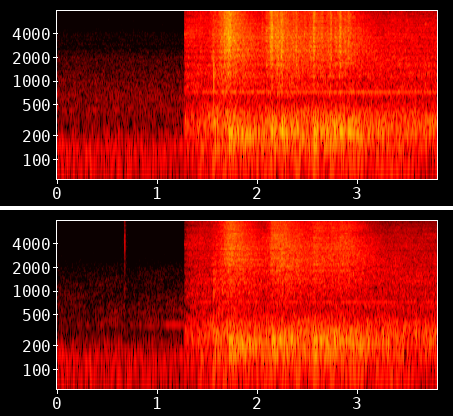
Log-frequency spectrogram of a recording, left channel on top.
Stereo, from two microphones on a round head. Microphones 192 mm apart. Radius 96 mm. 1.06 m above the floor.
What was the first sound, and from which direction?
A bird, 45° left (ahead or behind).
